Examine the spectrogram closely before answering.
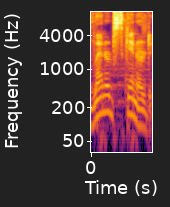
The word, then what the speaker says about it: Lynyrd Skynyrd: number 10 things go on Leonard Skynyrd from pronounced Leonard Skynyrd 1973 escalding Blues braised deep cut and an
